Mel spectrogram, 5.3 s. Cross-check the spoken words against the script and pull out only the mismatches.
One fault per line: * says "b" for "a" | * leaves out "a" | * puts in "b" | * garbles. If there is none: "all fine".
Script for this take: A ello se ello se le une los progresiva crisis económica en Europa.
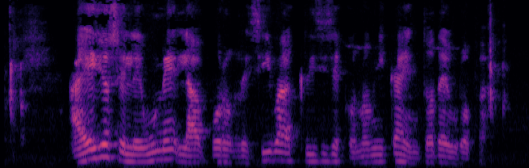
* leaves out "ello se"
* says "la" for "los"
* puts in "toda"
